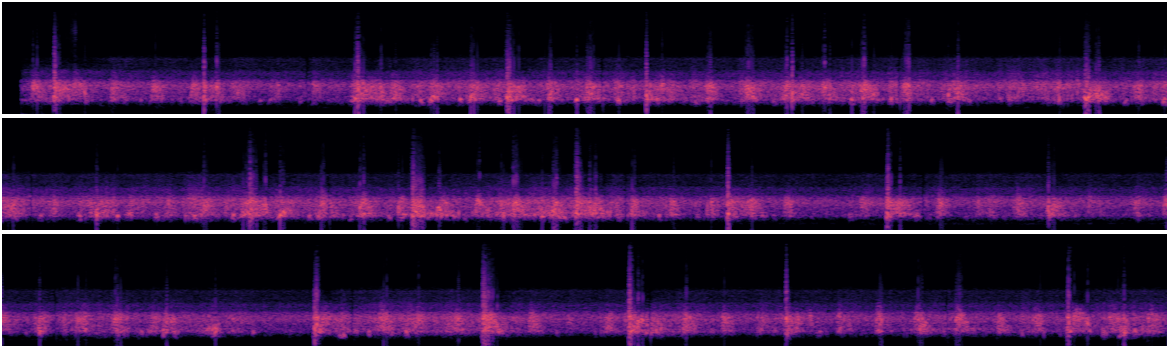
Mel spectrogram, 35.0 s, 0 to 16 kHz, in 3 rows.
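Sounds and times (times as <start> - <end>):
sharp clicks of fetal hiccups: 0.3 - 2.8, 20.2 - 25.6, 26.4 - 34.9.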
